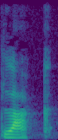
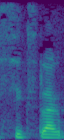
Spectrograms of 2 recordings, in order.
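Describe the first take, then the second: First: The name is said as one word, 'Black'. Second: The name starts with the word 'six'. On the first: The speaker calls it right. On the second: The speaker calls it wrong.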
